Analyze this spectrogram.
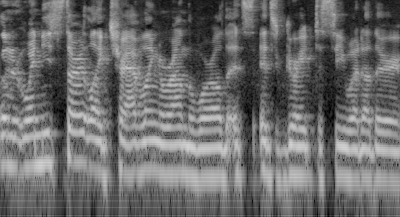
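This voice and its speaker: With noticeable background noise present, a man talks with fairly even intonation. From France then Chicago. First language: French. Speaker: singer. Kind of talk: interview. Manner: halting, repeats words.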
